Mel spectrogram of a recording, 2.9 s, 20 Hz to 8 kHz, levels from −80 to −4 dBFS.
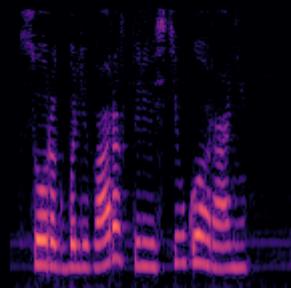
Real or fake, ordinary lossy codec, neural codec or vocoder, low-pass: real; MP3, 32 kbps; none; 7.2 kHz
